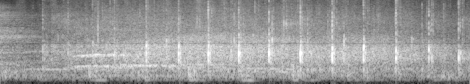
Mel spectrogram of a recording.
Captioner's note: all applauding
